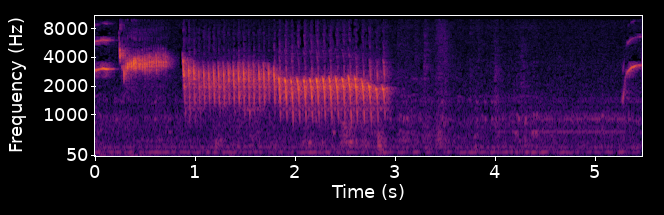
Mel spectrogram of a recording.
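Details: Domestic canary singing: a high whistled note leads into a long, rapid, buzzy rolling trill that slowly drops in pitch over two seconds, then a quiet pause with faint room noise before another whistle begins.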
